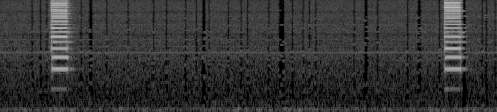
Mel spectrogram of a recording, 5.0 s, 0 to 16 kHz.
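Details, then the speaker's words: Bayangtoys X16 brushless quadcopter keeps beeping after both quadcopter and transmitter are switched off: two short high beeps about four seconds apart; battery cables must be disconnected to fully shut down. "hear that beeping so you have to undo the uh battery cables in order to completely shut down the quad cter internal functions"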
